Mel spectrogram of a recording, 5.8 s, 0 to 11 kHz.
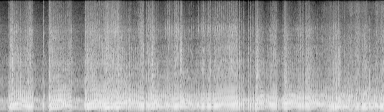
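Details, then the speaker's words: Mid-1970s Honda CB750 SOHC 750cc swapped into a 1980s Suzuki Quad Sport 230, first ride after a push start: loud, uneven revving with stumbles and dropouts under throttle, occasionally clearing. Bogging is suspected from carbs only cleaned, no real exhaust, and worn points ignition. "to have to have some carburetor work we only cleaned them we didn't really do anything right like soak them in all that stuff"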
